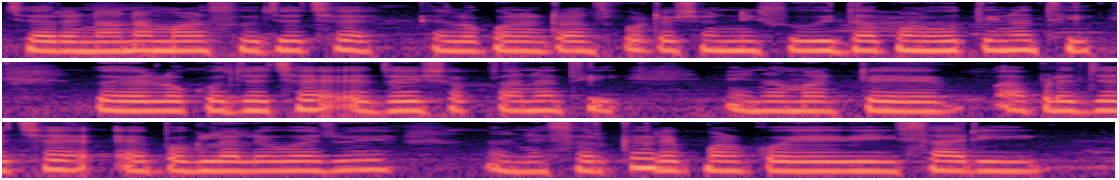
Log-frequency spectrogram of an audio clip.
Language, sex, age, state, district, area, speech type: Gujarati, female, 18-30, Gujarat, Junagadh, urban, spontaneous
